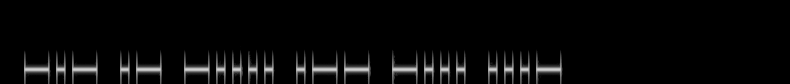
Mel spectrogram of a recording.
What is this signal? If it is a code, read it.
Morse code, heard as a keyed tone, about 15 wpm, 700 Hz. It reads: KA6WBV
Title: USA Call Signs 15wpm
